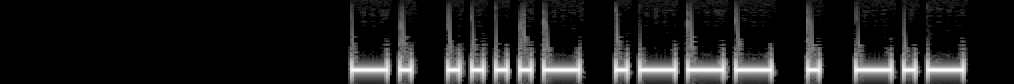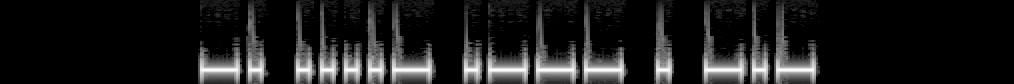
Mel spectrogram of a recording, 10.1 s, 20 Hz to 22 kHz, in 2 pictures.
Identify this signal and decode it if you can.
Morse code, heard as a keyed tone, about 20 wpm, 700 Hz. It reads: N4JEK N4JEK
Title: USA Call Signs - 5 Characters - Repeated 2x - 20wpm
